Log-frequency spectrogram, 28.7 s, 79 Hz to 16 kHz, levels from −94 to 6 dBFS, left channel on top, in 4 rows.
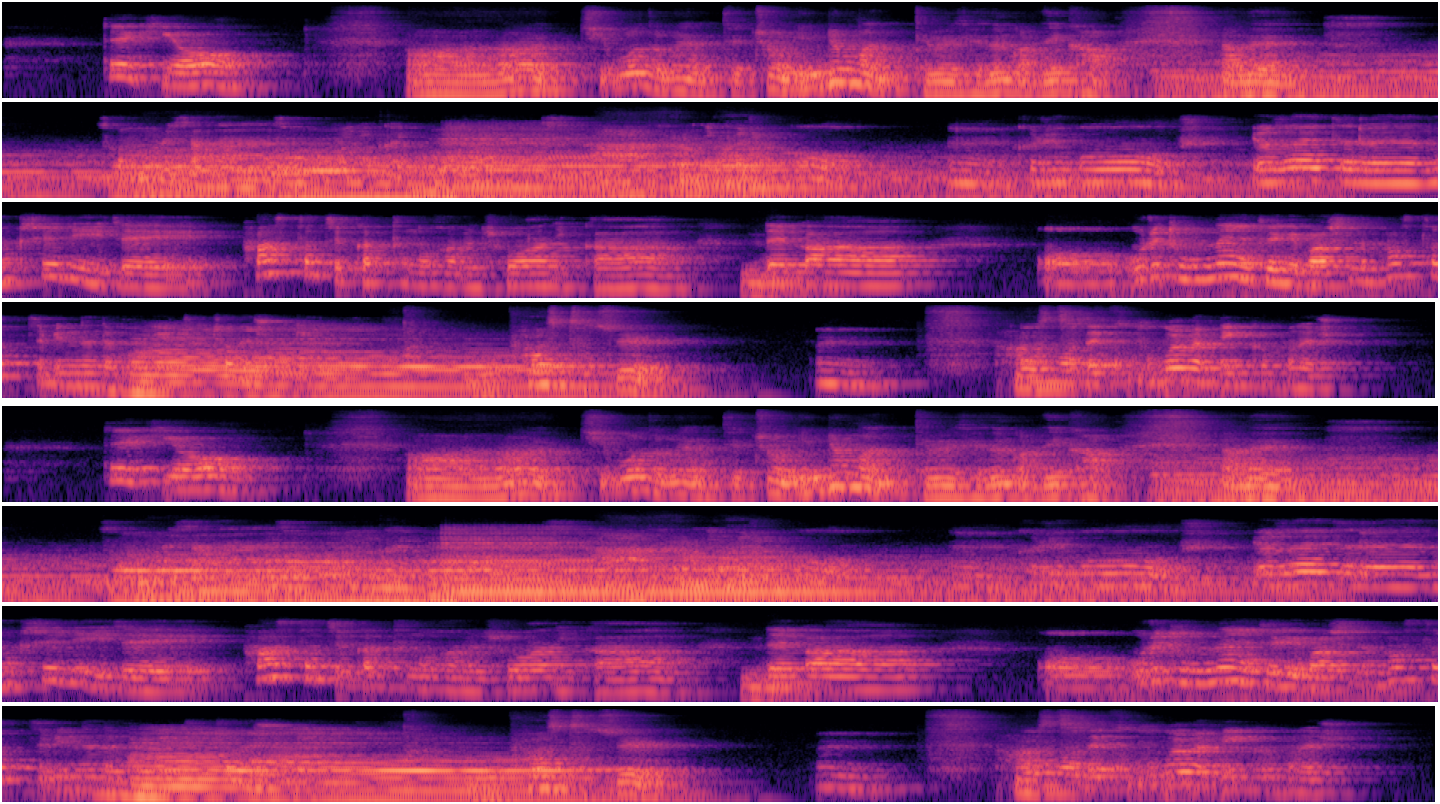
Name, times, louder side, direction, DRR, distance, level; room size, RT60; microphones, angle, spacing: voice 1, 0.5-1.3 7.7-10.0 10.6-11.5 11.9-19.3 19.5-23.1 25.6-26.0 26.6-28.2, left 2 dB, 80° left, 2 dB, 0.7 m, -29 dB
voice 2, 1.6-6.5 7.8-8.4 10.1-11.1 18.1-18.3 23.5-24.9 26.2-26.9, equal, 10° left, -3 dB, 0.5 m, -28 dB
sound 1, 5.7-13.9, right 2 dB, 45° right, 0.5 m, -34 dB
sound 2, 7.7-12.7 20.2-20.9 21.2-21.3 21.8-25.2, right 2 dB, 75° right, 0.9 m, -25 dB
2.9 x 2.7 x 3.9 m, 0.73 s
head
